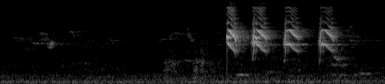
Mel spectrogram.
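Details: Parrot letting out four sharp, grating squawks in quick succession after a stretch of faint background chatter and soft distant chirps.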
